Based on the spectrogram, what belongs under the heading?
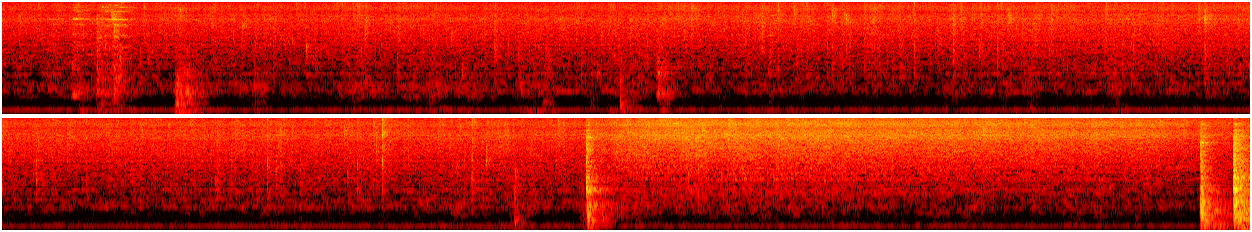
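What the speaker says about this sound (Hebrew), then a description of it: "אחר שהשמן יתחמם אני מוסיף אליו בצל גודל בינוני קצוץ" Chopped medium onion frying in a tablespoon of hot oil over medium heat, a faint steady sizzle with occasional soft clicks of a spoon, rising to a louder hiss near the end, no voices.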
